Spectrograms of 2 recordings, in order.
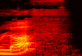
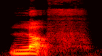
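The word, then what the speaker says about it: laugh: donc tout l'offre là le verbe love s'écrit avec un G1 h mais faut faire le son F tout LOF donc le son o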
